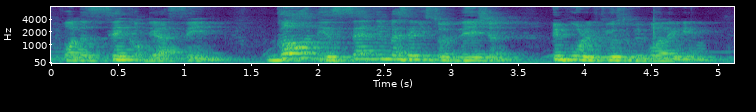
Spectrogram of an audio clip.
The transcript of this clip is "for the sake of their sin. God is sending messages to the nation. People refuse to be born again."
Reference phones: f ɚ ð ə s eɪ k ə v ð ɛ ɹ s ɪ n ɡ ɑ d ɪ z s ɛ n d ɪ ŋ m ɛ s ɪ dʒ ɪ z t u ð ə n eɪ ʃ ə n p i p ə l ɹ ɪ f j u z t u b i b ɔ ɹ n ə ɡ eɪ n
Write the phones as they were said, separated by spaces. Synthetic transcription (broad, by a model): f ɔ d ə s eɪ k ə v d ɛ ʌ s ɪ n ɡ ɑ d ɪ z s ɛ n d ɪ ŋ m ɛ s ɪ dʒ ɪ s t u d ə n eɪ ʃ ə n p i p ə l ɹ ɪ f j u s t u b i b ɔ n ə ɡ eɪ n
